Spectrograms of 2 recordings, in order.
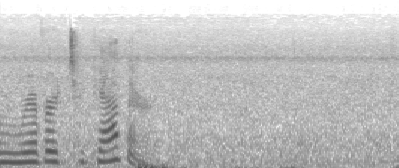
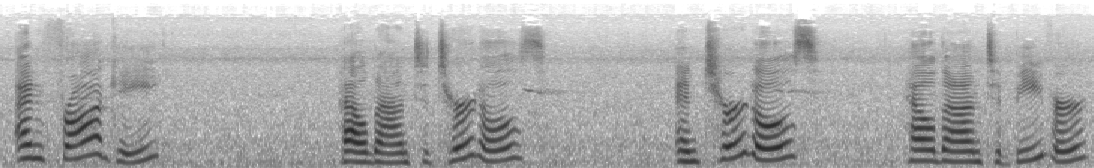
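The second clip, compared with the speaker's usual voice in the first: lively, expressive storybook reading; reading to children; 3 semitones higher, 6 dB louder than usual. Acted. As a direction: read it like a picture book to a class. Teacher reads picture book aloud.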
